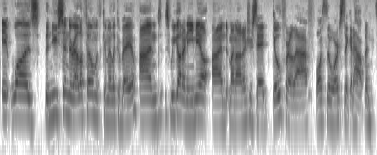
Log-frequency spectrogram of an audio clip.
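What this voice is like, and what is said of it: Northern Irish accent. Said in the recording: “I'm the biggest Nordy head ever, Northern Irish accent on me”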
